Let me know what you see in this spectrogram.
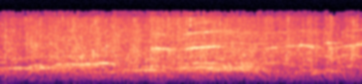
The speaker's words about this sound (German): Und das Problem wird sein, für diejenigen, die jetzt geklatscht haben, du wirst irgendwann an einer Arbeitsstelle stehen, wo du sagst, oh Mann, hätte ich mir damals bloß nicht geklatscht, sondern hätte es lieber gelernt.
